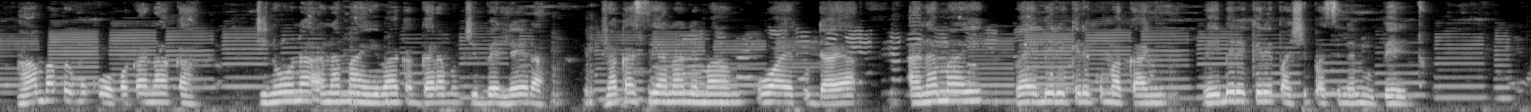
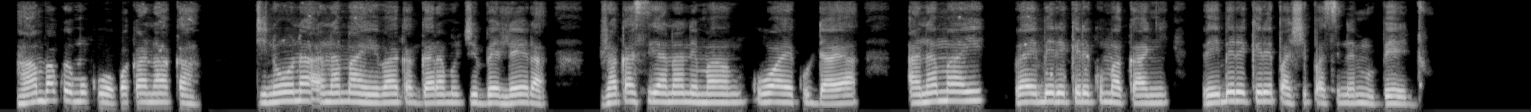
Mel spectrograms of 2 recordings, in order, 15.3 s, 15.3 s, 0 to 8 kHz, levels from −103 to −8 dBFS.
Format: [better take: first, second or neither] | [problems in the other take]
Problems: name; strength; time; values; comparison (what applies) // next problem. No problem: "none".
second | noise reduction (classical method log-MMSE)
